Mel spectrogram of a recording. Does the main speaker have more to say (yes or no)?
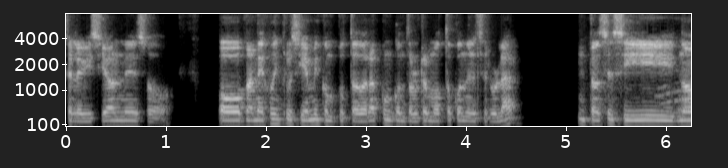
yes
